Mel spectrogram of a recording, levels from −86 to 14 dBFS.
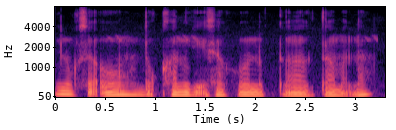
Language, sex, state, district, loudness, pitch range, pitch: Garo, male, Meghalaya, South Garo Hills, -17 LUFS, 85-95 Hz, 90 Hz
